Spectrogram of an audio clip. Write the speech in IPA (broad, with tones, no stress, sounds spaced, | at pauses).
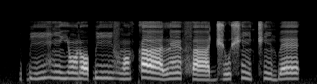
ɓ iː˨˦ ɣ ĩ˧ j ɔ̃˧ ɾ ɔ˨ ɓ iː˧ v ɔ̃˨˦ k aː˦˨ l ɛ̃˧ f aː˨ d͡ʒ u˧ ʃ ĩ˦˨ t͡ʃ ĩ˦˨ b ɛ˦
